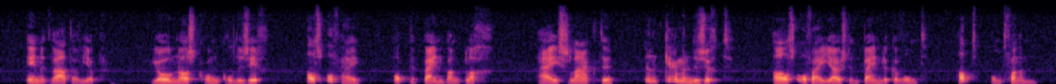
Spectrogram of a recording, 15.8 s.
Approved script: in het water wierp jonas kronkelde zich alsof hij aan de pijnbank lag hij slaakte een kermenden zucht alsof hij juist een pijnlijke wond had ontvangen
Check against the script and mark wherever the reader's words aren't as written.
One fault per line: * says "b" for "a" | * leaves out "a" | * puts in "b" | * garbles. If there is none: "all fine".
* says "op" for "aan"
